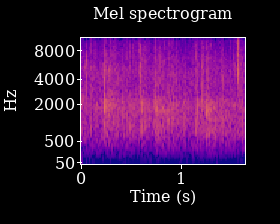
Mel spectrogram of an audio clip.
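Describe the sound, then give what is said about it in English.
A crowd claps as a clap offering of praise to the Lord, in dense, continuous applause, many hands overlapping into a steady bright patter with a few sharper claps standing out, no voices over it. “Come on, give a little clap offering of praise to the Lord.”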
